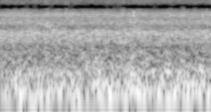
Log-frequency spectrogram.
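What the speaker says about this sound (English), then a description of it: "you can hear the fountain in the background" A fountain splashes steadily in a local park in Madrid, a dense continuous wash of falling water filling the background with no other sounds standing out.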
